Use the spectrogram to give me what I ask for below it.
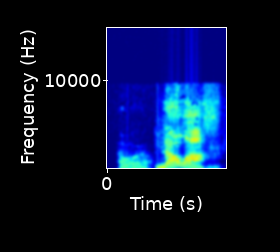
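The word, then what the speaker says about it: נח: So you pronounce the vowel and then the letter. Ah. Right. That's the guy who built the ark. Noah. Okay. So this is the only exception to pronouncing the letter and the vowel, the letter first, then the vowel. This is the only exception, and it's only at the end of a word.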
